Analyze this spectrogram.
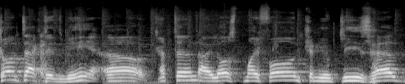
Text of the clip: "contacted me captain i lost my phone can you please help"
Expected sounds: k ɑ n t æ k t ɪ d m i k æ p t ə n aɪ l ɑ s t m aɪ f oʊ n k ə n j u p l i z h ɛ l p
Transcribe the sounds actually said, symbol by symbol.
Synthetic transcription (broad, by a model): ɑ n t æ k t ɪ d m i k æ p t ə n aɪ l ɑ s t m aɪ f oʊ n k ə n j u p l i z h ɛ l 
